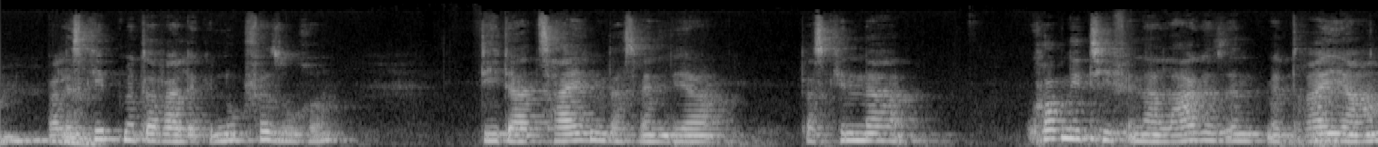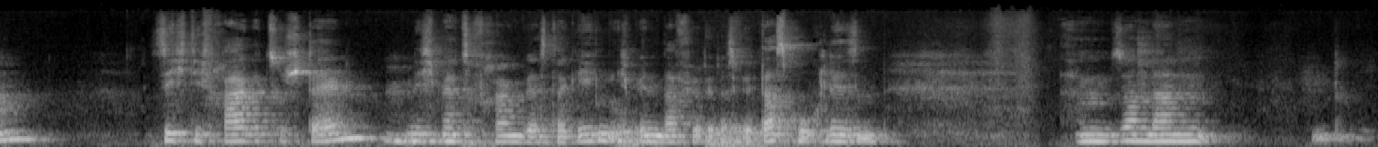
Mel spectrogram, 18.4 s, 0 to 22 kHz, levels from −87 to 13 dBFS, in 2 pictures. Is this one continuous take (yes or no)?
no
